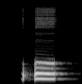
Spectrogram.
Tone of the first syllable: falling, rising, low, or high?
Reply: high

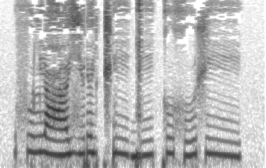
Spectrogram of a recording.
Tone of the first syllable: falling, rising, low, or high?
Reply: high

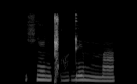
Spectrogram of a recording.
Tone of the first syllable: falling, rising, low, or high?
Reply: high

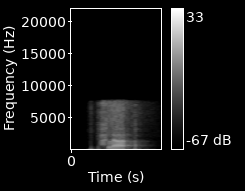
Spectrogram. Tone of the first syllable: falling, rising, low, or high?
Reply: low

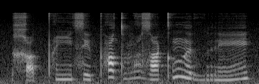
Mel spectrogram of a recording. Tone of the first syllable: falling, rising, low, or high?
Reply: low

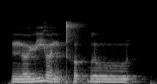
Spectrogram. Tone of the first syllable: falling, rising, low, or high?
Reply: rising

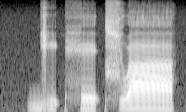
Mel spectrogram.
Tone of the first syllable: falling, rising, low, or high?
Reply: low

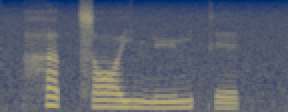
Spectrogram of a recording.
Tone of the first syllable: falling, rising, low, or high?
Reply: high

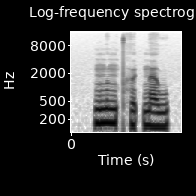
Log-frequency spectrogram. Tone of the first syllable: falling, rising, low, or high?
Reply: high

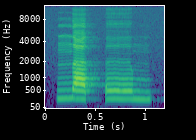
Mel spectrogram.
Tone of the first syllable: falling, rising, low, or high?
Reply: low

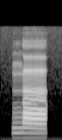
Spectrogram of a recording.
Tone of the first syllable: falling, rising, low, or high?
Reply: low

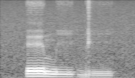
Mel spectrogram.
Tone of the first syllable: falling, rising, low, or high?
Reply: high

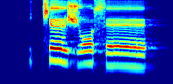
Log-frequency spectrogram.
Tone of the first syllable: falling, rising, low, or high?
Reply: falling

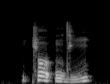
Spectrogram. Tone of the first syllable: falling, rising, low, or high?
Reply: falling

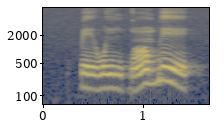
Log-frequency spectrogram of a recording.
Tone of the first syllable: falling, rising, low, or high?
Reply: low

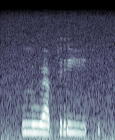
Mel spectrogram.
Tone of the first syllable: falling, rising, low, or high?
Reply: low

